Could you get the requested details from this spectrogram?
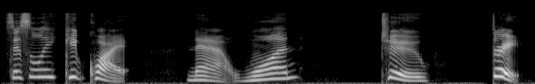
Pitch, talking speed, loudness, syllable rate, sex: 240 Hz, 55 wpm, -19 LUFS, 3.2 syllables/s, female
